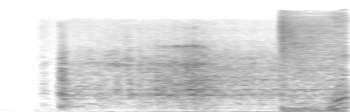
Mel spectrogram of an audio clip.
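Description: An engine sound effect for an animated tow truck. After a brief silence it starts up about a quarter second in, runs as a steady rough noise, and surges louder near the end.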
